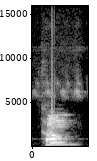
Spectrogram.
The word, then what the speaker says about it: thumb: हैं, everybody calls थम, लेकिन ये थंब नहीं है, यह थम, NUMB। ये क्या है, नंब नहीं है, यह है नम। ठीक है, इसी प्रकार से इसका प्रोनाउंसिएशन है, यह है बॉम्ब, बॉम्ब, थम, नम, इस प्रकार से।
